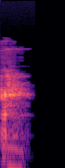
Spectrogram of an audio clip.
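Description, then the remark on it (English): A single short, deep, loud burp with a low throaty rumble that cuts off after a fraction of a second, followed by silence. “Well, I'm stopped and said anybody, and you're burping and throwing away shit.”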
